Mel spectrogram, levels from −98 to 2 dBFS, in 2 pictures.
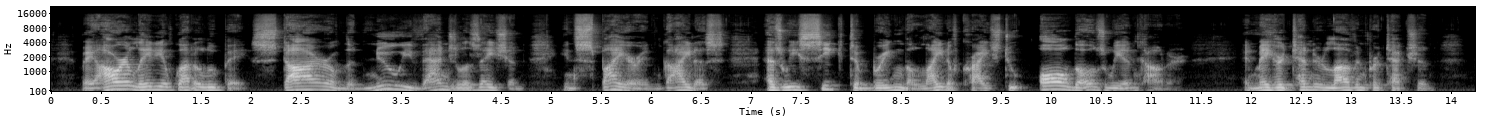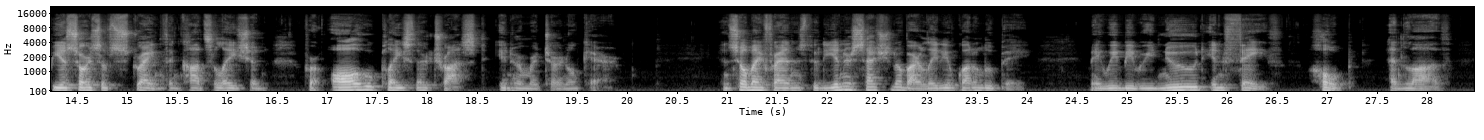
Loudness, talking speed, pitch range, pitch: -26 LUFS, 155 wpm, 110-140 Hz, 125 Hz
